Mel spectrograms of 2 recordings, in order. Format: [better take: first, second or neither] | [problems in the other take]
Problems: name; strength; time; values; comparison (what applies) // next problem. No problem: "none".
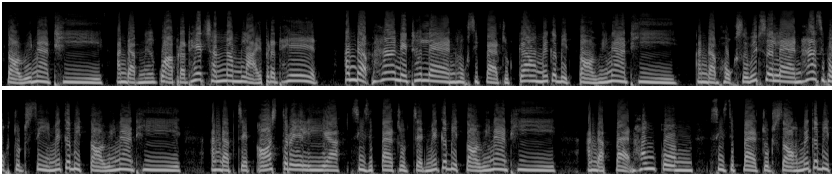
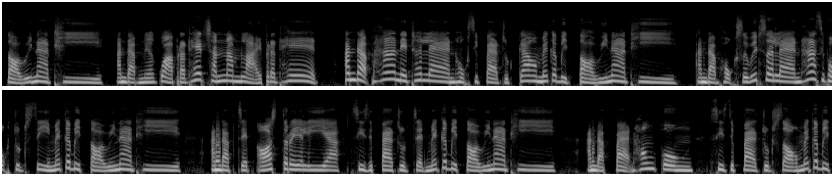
second | distortion; heavy; 26% of the sound clipped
